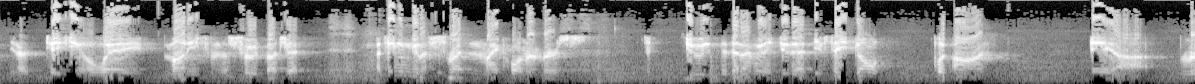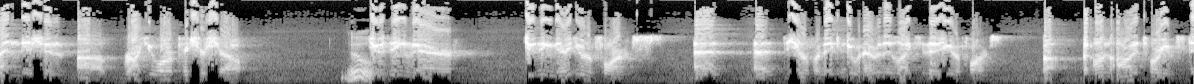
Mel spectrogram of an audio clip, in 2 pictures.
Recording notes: Live from House 1083 in the village. Over the phone.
